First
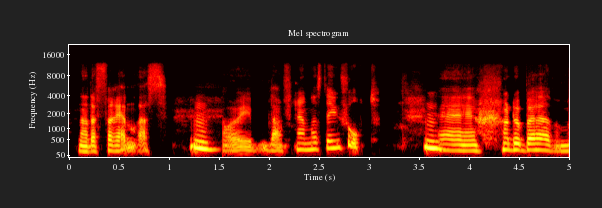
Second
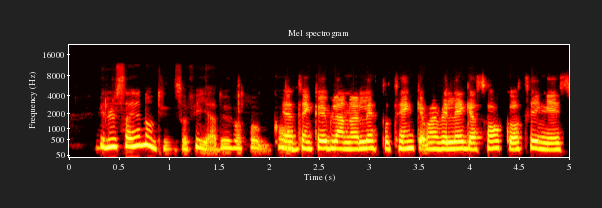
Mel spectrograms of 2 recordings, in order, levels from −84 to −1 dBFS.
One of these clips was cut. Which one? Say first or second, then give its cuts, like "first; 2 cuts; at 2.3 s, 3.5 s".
first; 1 cut; at 1.5 s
